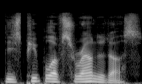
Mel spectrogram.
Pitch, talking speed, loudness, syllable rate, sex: 120 Hz, 210 wpm, -18 LUFS, 6.9 syllables/s, male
